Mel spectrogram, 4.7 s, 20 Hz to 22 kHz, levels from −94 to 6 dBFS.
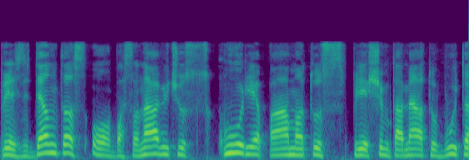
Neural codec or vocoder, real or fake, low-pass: codec, 16 kHz, 2 kbps, FreqCodec, larger model; fake; 7.2 kHz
